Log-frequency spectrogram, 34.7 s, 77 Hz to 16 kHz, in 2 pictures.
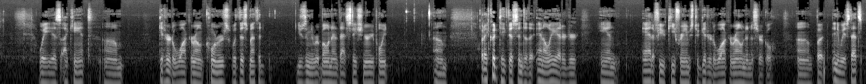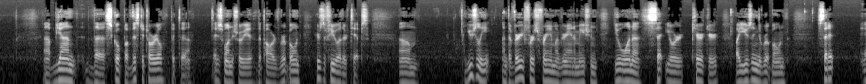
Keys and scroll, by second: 0.6 z, 9.6 alt+a, 31.9 g.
